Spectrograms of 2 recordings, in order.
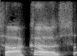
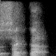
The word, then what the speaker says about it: Saka: It's not a saka, it is a saka. Saka, okay. You put too much emphasis on the first syllable.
